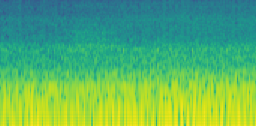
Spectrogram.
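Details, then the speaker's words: Jeep that sat since October, just started on its own battery: the engine settles into an even, low rumble with no ticking, knocking or stumbling. A healthy idle. "I can't believe it started I thought for sure that battery would be Stone dead but started right up"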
